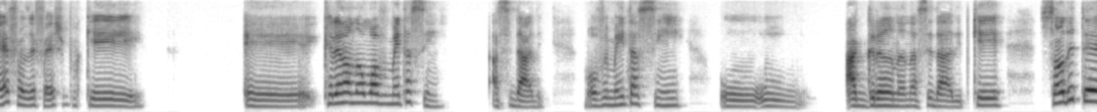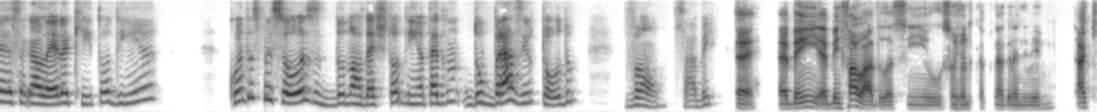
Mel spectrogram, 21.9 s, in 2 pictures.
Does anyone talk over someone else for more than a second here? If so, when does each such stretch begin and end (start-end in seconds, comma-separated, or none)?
none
